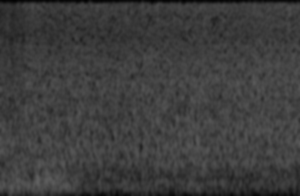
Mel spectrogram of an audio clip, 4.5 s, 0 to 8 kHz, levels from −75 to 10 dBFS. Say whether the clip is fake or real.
real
